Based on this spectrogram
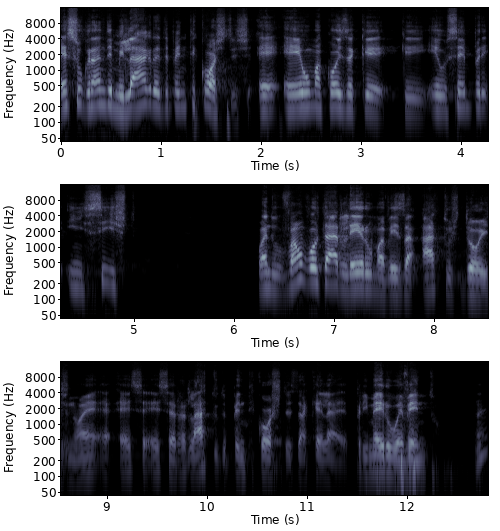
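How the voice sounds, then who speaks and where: Speaking with a non-native accent, a man's high voice makes very wide pitch swings. The recording is very clean and dry, close with no echo, over a silent background. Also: moderate pace, big swings in loudness. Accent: Angolan Portuguese, non-native. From Switzerland, Basel. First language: Swiss German (speaking Portuguese). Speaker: pastor. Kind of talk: sermon.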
